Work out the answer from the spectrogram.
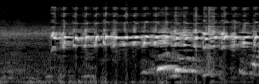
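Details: Greater green leafbird from Indonesia singing a rapid, chattering run of high notes around a sustained bright pitch, with lower warbled phrases mixed in.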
